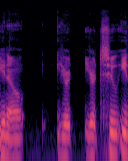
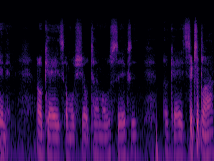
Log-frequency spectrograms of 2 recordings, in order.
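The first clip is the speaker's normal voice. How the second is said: normal talking voice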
